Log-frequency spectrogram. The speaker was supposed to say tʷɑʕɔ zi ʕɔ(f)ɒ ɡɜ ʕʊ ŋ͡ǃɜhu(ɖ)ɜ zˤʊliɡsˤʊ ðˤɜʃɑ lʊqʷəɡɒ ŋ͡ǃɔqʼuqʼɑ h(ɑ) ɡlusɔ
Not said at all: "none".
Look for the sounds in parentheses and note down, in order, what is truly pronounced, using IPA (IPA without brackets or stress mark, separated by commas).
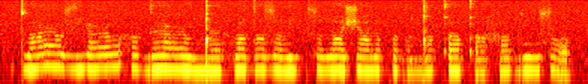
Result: h, dˤ, ɒ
